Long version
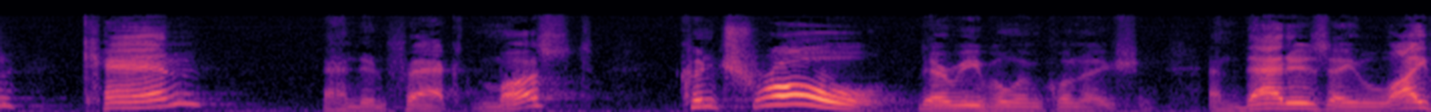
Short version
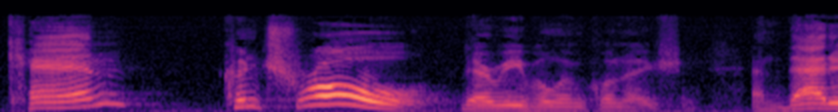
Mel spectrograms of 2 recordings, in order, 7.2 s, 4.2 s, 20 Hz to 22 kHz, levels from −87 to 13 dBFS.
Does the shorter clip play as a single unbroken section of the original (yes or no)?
no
